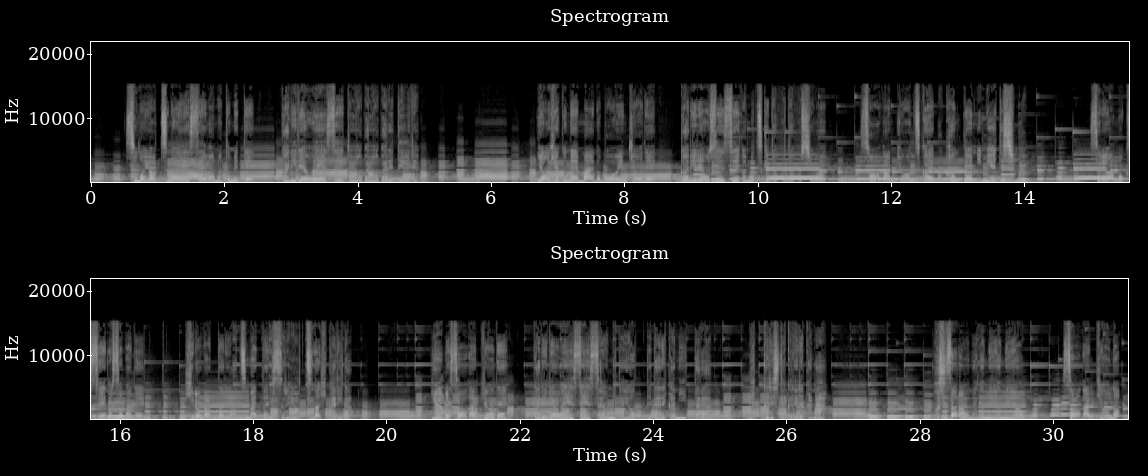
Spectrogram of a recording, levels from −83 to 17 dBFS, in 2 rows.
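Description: Overlapping chunks: at 4.16, 10.41, 16.66, 22.91 and 29.16 s, a 250 ms stretch of audio plays twice where 6 s chunks join. A waveform shows identical repeated segments, and a spectrogram shows vertical click lines at the seams.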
